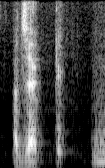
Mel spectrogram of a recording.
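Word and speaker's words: adjective: डी is silent. अब बोलो एडजेक्टिव। D silent है इसे।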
